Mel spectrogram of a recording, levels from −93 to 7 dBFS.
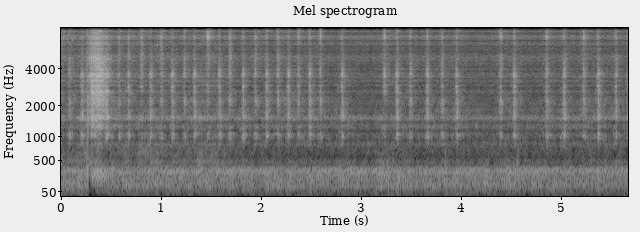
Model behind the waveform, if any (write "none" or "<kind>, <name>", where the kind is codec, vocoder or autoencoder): vocoder, Vocos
